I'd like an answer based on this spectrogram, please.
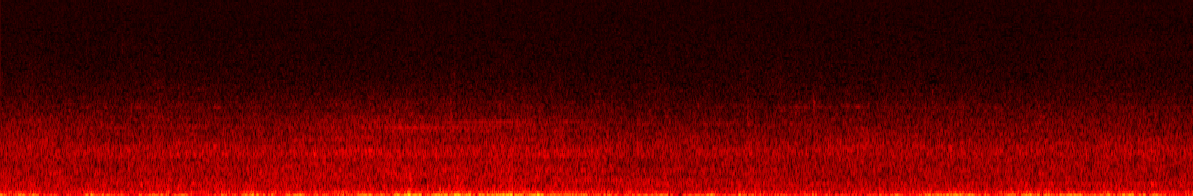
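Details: Steady low rumbling noise like a vehicle or wind, with no animal calls heard.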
